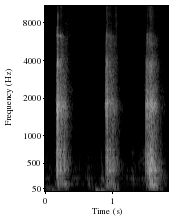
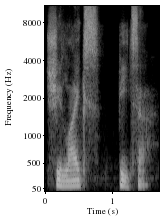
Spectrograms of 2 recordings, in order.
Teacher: The last sound in like is k, k, k, no voice. So we use the S.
